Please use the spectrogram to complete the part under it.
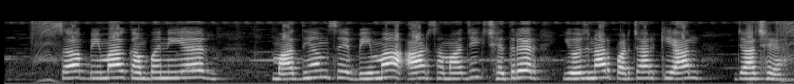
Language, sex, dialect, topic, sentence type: Magahi, female, Northeastern/Surjapuri, banking, statement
